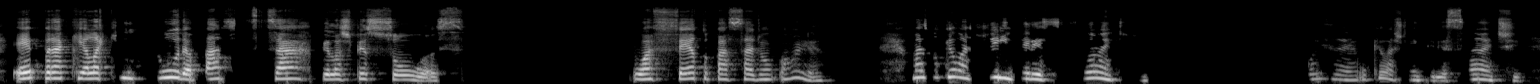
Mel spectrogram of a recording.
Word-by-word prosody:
É 275 Hz, +2 st, +8 dB
para 285 Hz, -1 st, +5 dB
aquela 275 Hz, -1 st, +4 dB
quentura 280 Hz, -1 st, +3 dB
passar 260 Hz, +1 st, -1 dB
pelas 235 Hz, 0 st, 0 dB
pessoas. 245 Hz, -, -3 dB, 1.7 s
O 240 Hz, 0 st, +1 dB
afeto 255 Hz, +2 st, -1 dB
passar 235 Hz, -1 st, -3 dB
de 230 Hz, -, -7 dB
um 230 Hz, 0 st, -6 dB
olha, 245 Hz, -, -9 dB, 0.9 s
mas 320 Hz, +1 st, 0 dB
o 320 Hz, -, -15 dB
que 340 Hz, +1 st, +1 dB
eu 340 Hz, -, +1 dB
achei 305 Hz, +2 st, +2 dB
interessante 245 Hz, 0 st, -1 dB, 1.8 s
Pois 250 Hz, +1 st, -17 dB
é. 210 Hz, -3 st, -12 dB
O 220 Hz, -, -15 dB
que 260 Hz, +7 st, -13 dB
eu 285 Hz, -, -8 dB
achei 215 Hz, -2 st, -13 dB
interessante 190 Hz, +1 st, -8 dB
250 Hz, 100 wpm, -18 LUFS, 225-280 Hz, 1.8 s, É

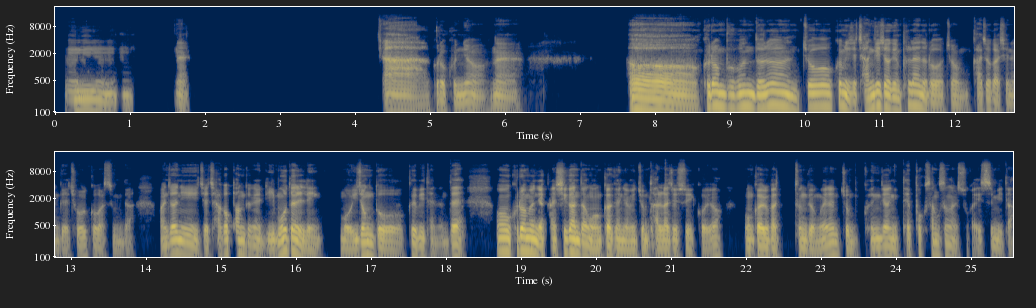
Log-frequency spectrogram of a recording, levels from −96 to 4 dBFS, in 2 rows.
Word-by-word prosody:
음. 95 Hz, -3 st, -5 dB
음. 75 Hz, -, -10 dB, 0.6 s
네. -, -, -5 dB, 2.6 s
아. 80 Hz, -3 st, +1 dB
그렇군요. 80 Hz, -3 st, -5 dB
네. 70 Hz, -3 st, -4 dB, 1.5 s
어. 90 Hz, -7 st, +4 dB
그런 130 Hz, -, +3 dB
부분들은 125 Hz, -1 st, +2 dB
쪼끔 130 Hz, +1 st, +2 dB
이제 85 Hz, -1 st, 0 dB
장기적인 115 Hz, 0 st, +2 dB
플랜으로 115 Hz, -, -1 dB
좀 75 Hz, -1 st, -8 dB
가져가시는 75 Hz, -2 st, -5 dB
게 75 Hz, -, -8 dB
좋을 90 Hz, +1 st, -6 dB
것 -, -, -7 dB
같습니다. 70 Hz, -1 st, -10 dB, 0.3 s
완전히 105 Hz, -1 st, +2 dB
이제 75 Hz, -, -4 dB
작업 120 Hz, 0 st, -3 dB
환경의 95 Hz, -8 st, -2 dB
리모델링 80 Hz, -, +2 dB, 0.3 s
뭐 75 Hz, -1 st, -2 dB
이 80 Hz, -, -1 dB
정도 75 Hz, -10 st, 0 dB
급이 -, -, -1 dB
되는데 70 Hz, +8 st, -1 dB, 0.4 s
어 130 Hz, 0 st, +4 dB
그러면 130 Hz, -2 st, +5 dB
약간 -, -, +1 dB
시간당 120 Hz, -8 st, +5 dB
원가 75 Hz, 0 st, +3 dB
개념이 75 Hz, -3 st, -2 dB
좀 -, -, -4 dB
달라질 80 Hz, 0 st, 0 dB
수 -, -, -3 dB
있고요. 90 Hz, +5 st, -5 dB, 0.3 s
원가율 80 Hz, +1 st, +4 dB
같은 80 Hz, -2 st, -3 dB
경우에는 80 Hz, +9 st, -1 dB
좀 75 Hz, -7 st, -4 dB, 0.2 s
굉장히 85 Hz, 0 st, -1 dB
대폭 -, -, -6 dB
상승할 95 Hz, -4 st, -5 dB
수가 -, -, -11 dB
있습니다. 80 Hz, -5 st, -4 dB
90 Hz, 260 characters per minute, -23 LUFS, 75-115 Hz, 2.6 s, 그러면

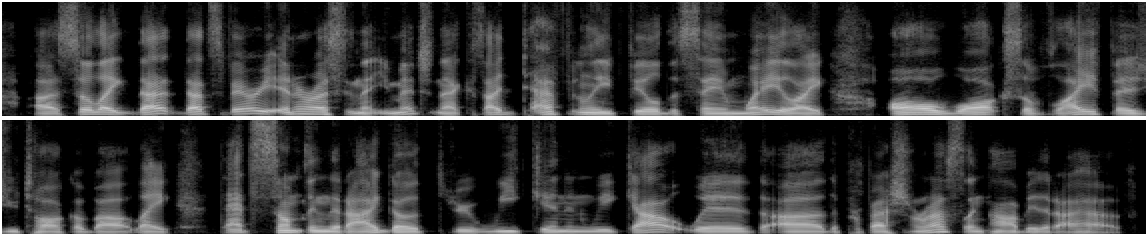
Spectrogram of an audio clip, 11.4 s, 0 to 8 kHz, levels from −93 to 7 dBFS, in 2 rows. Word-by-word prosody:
Uh, 100 Hz, 0 st, +1 dB
so, 150 Hz, +8 st, +1 dB
like, 140 Hz, -5 st, +2 dB
that 190 Hz, -, +3 dB
that's 160 Hz, -, +2 dB
very 175 Hz, +3 st, +1 dB
interesting 150 Hz, -9 st, +1 dB
that 110 Hz, -, -2 dB
you -, -, -3 dB
mentioned -, -, -3 dB
that -, -, -1 dB
'cause -, -, -21 dB
I -, -, +2 dB
definitely 120 Hz, -4 st, 0 dB
feel 115 Hz, -1 st, +2 dB
the -, -, -10 dB
same 100 Hz, -3 st, -1 dB
way, 140 Hz, +6 st, +2 dB
like, 85 Hz, -3 st, +1 dB, 0.3 s
all 130 Hz, +1 st, +7 dB
walks 115 Hz, +4 st, +2 dB
of -, -, -5 dB
life, 155 Hz, +3 st, +1 dB
as 100 Hz, -2 st, 0 dB
you 95 Hz, -, -3 dB
talk 90 Hz, -3 st, -3 dB
about, 90 Hz, -1 st, -2 dB
like, 90 Hz, -1 st, -4 dB, 0.2 s
that's -, -, -4 dB
something 120 Hz, -4 st, +3 dB
that 100 Hz, -, +2 dB
I 110 Hz, -, +3 dB
go 110 Hz, -3 st, +2 dB
through 95 Hz, -1 st, -6 dB
week 105 Hz, +5 st, -3 dB
in 110 Hz, -2 st, 0 dB
and 100 Hz, -2 st, -3 dB
week 100 Hz, -1 st, -6 dB
out -, -, +1 dB
with, 100 Hz, -3 st, 0 dB
uh, 95 Hz, -2 st, 0 dB
the -, -, -12 dB
professional 100 Hz, +1 st, -4 dB
wrestling 160 Hz, -, -2 dB
hobby 85 Hz, -2 st, -3 dB
that 85 Hz, -, -4 dB
I -, -, -5 dB
have. 75 Hz, -2 st, -8 dB
105 Hz, 250 wpm, -23 LUFS, 95-125 Hz, 0.3 s, all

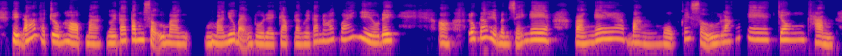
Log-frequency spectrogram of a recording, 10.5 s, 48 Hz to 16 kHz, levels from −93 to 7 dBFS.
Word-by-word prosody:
Thì 215 Hz, -3 st, +7 dB
đó 220 Hz, +1 st, +4 dB
là 215 Hz, -, -3 dB
trường 210 Hz, -3 st, +4 dB
hợp 190 Hz, -5 st, +4 dB
mà 180 Hz, -1 st, -2 dB
người 190 Hz, 0 st, 0 dB
ta 240 Hz, -, +3 dB
tâm 260 Hz, +1 st, +4 dB
sự 265 Hz, -8 st, +1 dB
mà 190 Hz, -1 st, 0 dB, 0.4 s
mà 180 Hz, -1 st, 0 dB
như 235 Hz, +6 st, +2 dB
bạn 175 Hz, +2 st, -1 dB
vừa 180 Hz, -2 st, -1 dB
đề 170 Hz, -1 st, -1 dB
cập 180 Hz, -1 st, -2 dB
là 175 Hz, -, -2 dB
người 175 Hz, 0 st, -3 dB
ta 215 Hz, -, -3 dB
nói 235 Hz, +3 st, -3 dB
quá 275 Hz, 0 st, -2 dB
nhiều 225 Hz, -11 st, +3 dB
đi. 240 Hz, +3 st, +6 dB, 0.6 s
Ờ, 185 Hz, -, 0 dB, 0.2 s
lúc 285 Hz, +1 st, +2 dB
đó 320 Hz, -, +2 dB
thì 280 Hz, -7 st, +2 dB
mình 185 Hz, -3 st, -2 dB
sẽ 175 Hz, 0 st, -3 dB
nghe 260 Hz, +1 st, +3 dB, 0.3 s
và 190 Hz, -1 st, +4 dB
nghe 275 Hz, +9 st, +1 dB
bằng 175 Hz, -4 st, -4 dB
một 165 Hz, -3 st, -4 dB
cái 290 Hz, -, -6 dB
sự 190 Hz, -, -1 dB
lắng 220 Hz, +2 st, -3 dB, 0.2 s
nghe 270 Hz, -2 st, -1 dB
chân 265 Hz, -1 st, +3 dB, 0.2 s
thành. 190 Hz, -8 st, 0 dB
210 Hz, 235 wpm, -23 LUFS, 180-265 Hz, 0.6 s, Thì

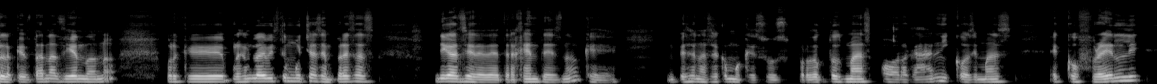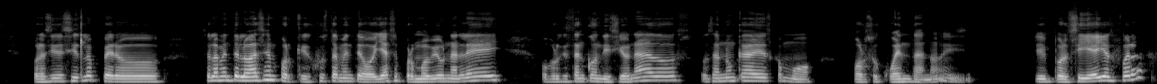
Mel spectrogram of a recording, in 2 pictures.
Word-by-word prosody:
lo 125 Hz, -2 st, +4 dB
que -, -, -2 dB
están 130 Hz, +4 st, -2 dB
haciendo, 130 Hz, -1 st, +2 dB
¿no? 130 Hz, -, -6 dB, 0.5 s
Porque, 130 Hz, 0 st, +3 dB
por 125 Hz, -, -2 dB
ejemplo, 140 Hz, +2 st, +4 dB
he -, -, +8 dB
visto 145 Hz, +2 st, -1 dB
muchas 145 Hz, 0 st, -1 dB
empresas, 130 Hz, +2 st, 0 dB, 0.6 s
díganse 135 Hz, -2 st, +5 dB
de 115 Hz, -1 st, +2 dB
detergentes, 110 Hz, +1 st, -1 dB
¿no? 140 Hz, +11 st, -6 dB
Que 105 Hz, -, -10 dB, 0.5 s
empiezan 120 Hz, +3 st, -5 dB
a -, -, -2 dB
hacer 120 Hz, +1 st, -7 dB
como 125 Hz, -3 st, -3 dB
que 105 Hz, -, -11 dB
sus 105 Hz, 0 st, -11 dB
productos 115 Hz, +3 st, -3 dB
más 125 Hz, 0 st, +1 dB
orgánicos 115 Hz, +3 st, -6 dB
y 115 Hz, -, -7 dB
más 125 Hz, +2 st, -4 dB, 0.3 s
eco 125 Hz, +1 st, -5 dB
friendly, 155 Hz, +11 st, +1 dB, 0.4 s
por 125 Hz, -, -2 dB
así 125 Hz, +3 st, -1 dB
decirlo, 165 Hz, +7 st, -1 dB
pero 130 Hz, -3 st, +3 dB, 0.4 s
solamente 185 Hz, +2 st, +3 dB
lo 180 Hz, 0 st, +7 dB
hacen, 205 Hz, +3 st, +4 dB
porque 135 Hz, -7 st, -2 dB
justamente 150 Hz, +1 st, -2 dB
o 120 Hz, -1 st, +3 dB
ya 140 Hz, +4 st, +3 dB
se 175 Hz, -, -7 dB
promovió 130 Hz, 0 st, +2 dB
una 140 Hz, -1 st, +1 dB
ley 190 Hz, +7 st, +2 dB, 0.3 s
o -, -, -9 dB
porque 130 Hz, 0 st, -4 dB
están 140 Hz, +2 st, -1 dB
condicionados, 160 Hz, +9 st, -1 dB
o -, -, -9 dB
sea 145 Hz, -1 st, -2 dB
nunca 165 Hz, +2 st, +1 dB
es 160 Hz, -1 st, 0 dB
como 125 Hz, -7 st, -5 dB, 0.3 s
por 120 Hz, -2 st, -2 dB
su 125 Hz, 0 st, -8 dB
cuenta, 125 Hz, -2 st, 0 dB
¿no? 110 Hz, -6 st, -4 dB
Y 65 Hz, 0 st, -11 dB, 0.6 s
y 130 Hz, -1 st, 0 dB
por 125 Hz, -1 st, 0 dB
si 140 Hz, +4 st, +3 dB
ellos 175 Hz, +3 st, +5 dB
fueran 200 Hz, -, +1 dB
130 Hz, 165 wpm, -21 LUFS, 125-150 Hz, 0.6 s, he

